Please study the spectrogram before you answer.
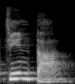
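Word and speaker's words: cinta: বস সায়াঙ্কান কামি বস ভালোবাসে আমাদের দেখুন ডাইরেক্ট চিন্তা সি আই এন টি এ উচ্চারণটা হবে সি কে যেহেতু চার উচ্চারণ করে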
